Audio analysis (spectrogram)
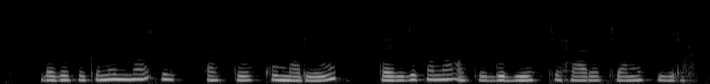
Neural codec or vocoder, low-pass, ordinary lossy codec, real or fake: codec, 16 kHz, 2 kbps, FunCodec, trained on Chinese and English, 25 frames a second; 7.2 kHz; MP3, 96 kbps; fake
